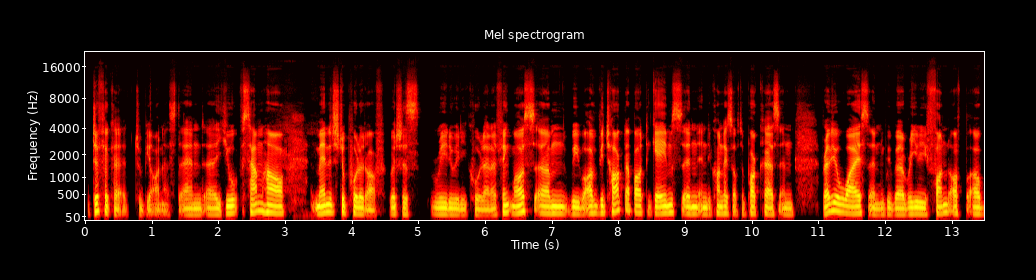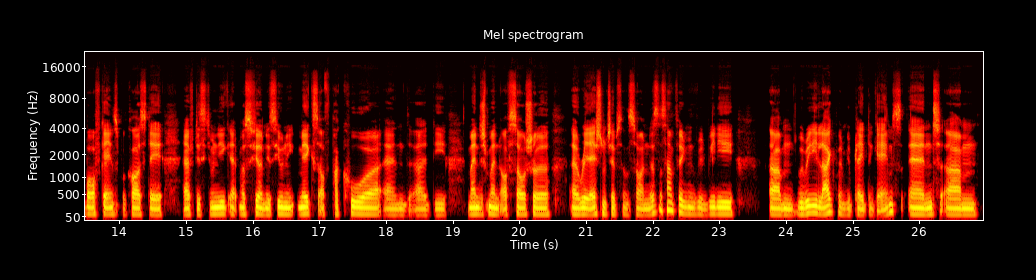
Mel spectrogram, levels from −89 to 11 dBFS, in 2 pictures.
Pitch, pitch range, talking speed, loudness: 105 Hz, 100-115 Hz, 195 wpm, -20 LUFS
